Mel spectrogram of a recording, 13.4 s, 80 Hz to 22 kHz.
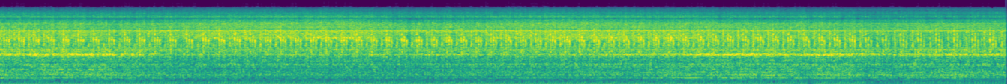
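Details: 1971 International Harvester 1110 pickup, original AMC 232 inline six, first start after carb rebuild and tune-up, before timing set: even idle, steady low hum, light regular valve patter, no miss or knock; alternator bearings seem fine, normal running.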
